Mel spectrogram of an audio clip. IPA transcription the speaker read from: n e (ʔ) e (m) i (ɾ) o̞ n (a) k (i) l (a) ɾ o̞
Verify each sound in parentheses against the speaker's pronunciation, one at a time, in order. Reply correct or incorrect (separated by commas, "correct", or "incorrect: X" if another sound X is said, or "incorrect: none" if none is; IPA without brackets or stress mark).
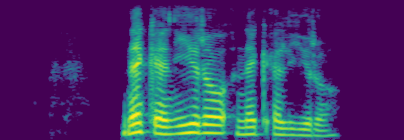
incorrect: k, incorrect: n, correct, incorrect: e, incorrect: e, incorrect: i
